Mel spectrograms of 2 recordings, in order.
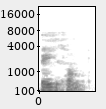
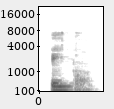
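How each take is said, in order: First: It is pronounced with an English accent. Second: It is pronounced with a French accent. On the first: "c'est un mot anglais, donc Python" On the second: "Le français, il prononce Python"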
